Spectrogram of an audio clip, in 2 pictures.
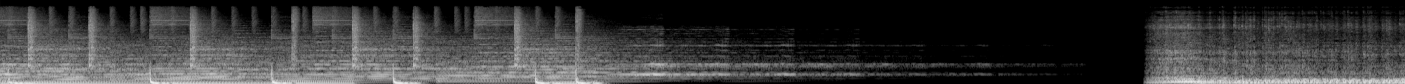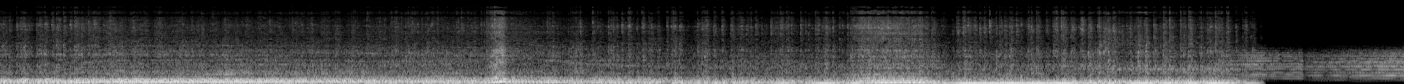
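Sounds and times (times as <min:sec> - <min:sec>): car engine idling: 0:11.9 - 0:26.7.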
